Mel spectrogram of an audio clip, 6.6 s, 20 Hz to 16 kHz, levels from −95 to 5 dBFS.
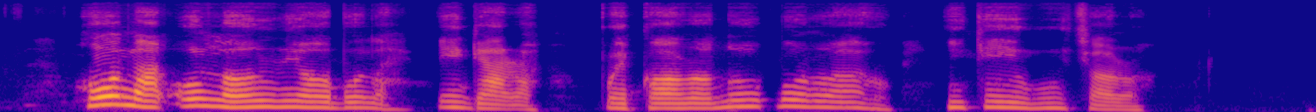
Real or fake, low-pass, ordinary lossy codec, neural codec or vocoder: fake; 14.4 kHz; none; codec, 44.1 kHz, 2.6 kbps, SNAC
